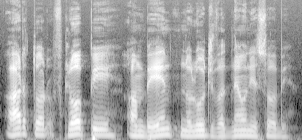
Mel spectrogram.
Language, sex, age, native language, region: Slovenian, male, 50-59, Slovenian, Drava region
